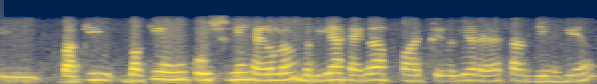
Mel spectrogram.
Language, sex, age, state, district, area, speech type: Punjabi, female, 30-45, Punjab, Mansa, urban, conversation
